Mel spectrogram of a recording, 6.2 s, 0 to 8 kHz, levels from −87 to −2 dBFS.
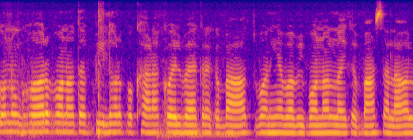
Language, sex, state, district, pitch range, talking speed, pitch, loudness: Bhojpuri, female, Bihar, Muzaffarpur, 165-180 Hz, 195 wpm, 170 Hz, -17 LUFS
